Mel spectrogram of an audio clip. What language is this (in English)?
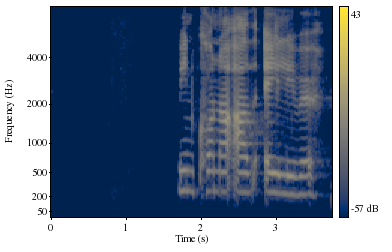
Icelandic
